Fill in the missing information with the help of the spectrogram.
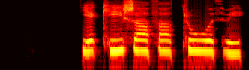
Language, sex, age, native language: Icelandic, female, 9, Icelandic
